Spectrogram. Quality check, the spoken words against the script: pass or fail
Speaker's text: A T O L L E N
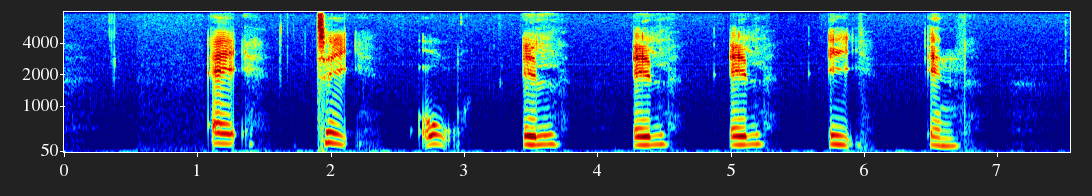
fail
